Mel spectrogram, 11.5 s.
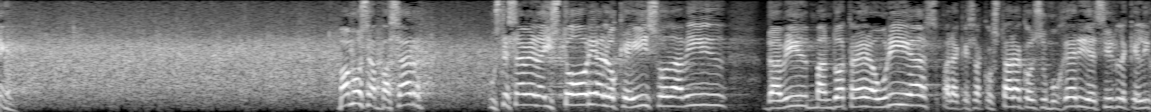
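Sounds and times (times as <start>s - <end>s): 
audience applause: 0.0s - 6.3s
speech: 3.4s - 11.5s.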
